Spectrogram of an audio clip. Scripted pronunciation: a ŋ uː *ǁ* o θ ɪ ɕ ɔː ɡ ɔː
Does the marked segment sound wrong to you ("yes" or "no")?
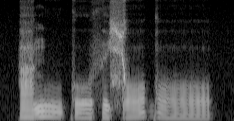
yes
